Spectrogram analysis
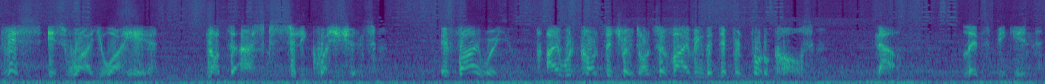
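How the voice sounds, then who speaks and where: Casting: imperious weapons researcher in a video game, high-pitched and very animated, condescending, quick to snap orders, over music. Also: male voice, rough recording. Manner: condescending, theatrical, clipped commands. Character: imperious male scientist running weapons experiments, smug and impatient. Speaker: head of weapons research, a doctor. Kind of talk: video game character acting.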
